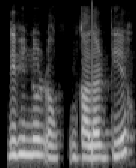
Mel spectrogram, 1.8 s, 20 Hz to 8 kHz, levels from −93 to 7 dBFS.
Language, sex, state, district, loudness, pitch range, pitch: Bengali, female, West Bengal, Jhargram, -19 LUFS, 215-270 Hz, 235 Hz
